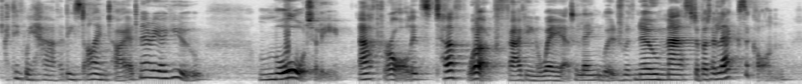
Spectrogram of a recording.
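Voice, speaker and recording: A woman reading aloud lends her voice to a pair of studious young sisters, polite and refined. The voice stays mellow and well-spoken, with a roomy echo around it. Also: lowish voice, unhurried.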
